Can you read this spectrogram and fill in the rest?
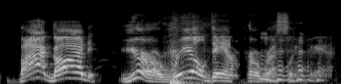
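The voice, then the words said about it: Poor Stone Cold Steve Austin impression. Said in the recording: “terrible Stone Cold impersonation”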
